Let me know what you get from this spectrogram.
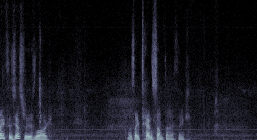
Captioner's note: none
